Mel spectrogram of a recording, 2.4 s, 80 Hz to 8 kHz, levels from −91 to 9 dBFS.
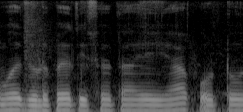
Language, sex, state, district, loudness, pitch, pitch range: Marathi, male, Maharashtra, Aurangabad, -40 LUFS, 110 Hz, 110-115 Hz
